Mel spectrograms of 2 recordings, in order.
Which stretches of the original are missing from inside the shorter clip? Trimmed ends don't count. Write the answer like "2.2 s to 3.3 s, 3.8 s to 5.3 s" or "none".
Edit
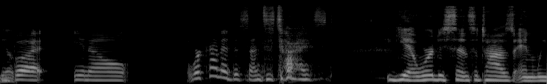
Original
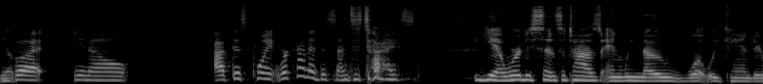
1.9 s to 2.7 s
